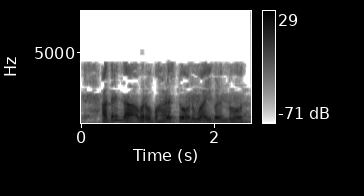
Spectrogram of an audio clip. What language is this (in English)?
Kannada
